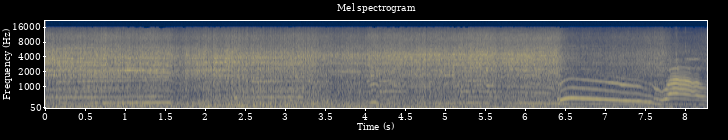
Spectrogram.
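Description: A motorcycle rides laps of the Willow race track on a very windy day, a steady engine drone under heavy wind buffeting, with rising and falling revs as it shifts and accelerates near the end.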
